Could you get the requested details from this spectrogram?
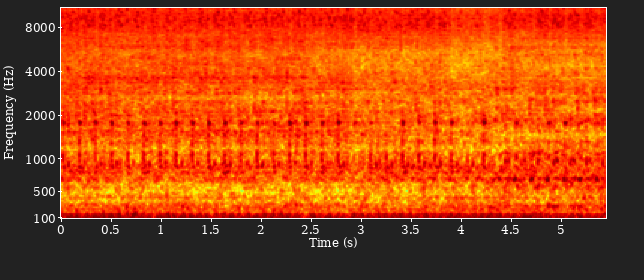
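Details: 1998 Jeep Cherokee 4.0 at idle: a loud drone with a deep, somewhat uneven knock about three times per second; possible rod knock, not confirmed.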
